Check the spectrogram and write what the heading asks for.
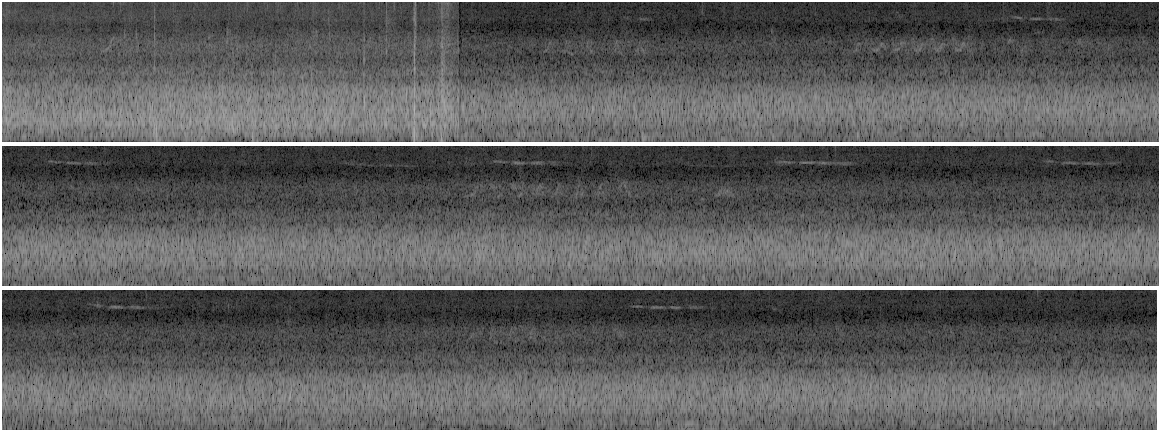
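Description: Steady outdoor rushing noise, with faint, thin, high-pitched bird calls every couple of seconds. The rushing is louder for the first three seconds and ends there with a single knock.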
